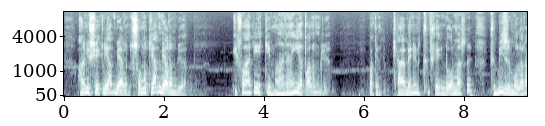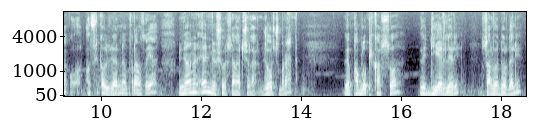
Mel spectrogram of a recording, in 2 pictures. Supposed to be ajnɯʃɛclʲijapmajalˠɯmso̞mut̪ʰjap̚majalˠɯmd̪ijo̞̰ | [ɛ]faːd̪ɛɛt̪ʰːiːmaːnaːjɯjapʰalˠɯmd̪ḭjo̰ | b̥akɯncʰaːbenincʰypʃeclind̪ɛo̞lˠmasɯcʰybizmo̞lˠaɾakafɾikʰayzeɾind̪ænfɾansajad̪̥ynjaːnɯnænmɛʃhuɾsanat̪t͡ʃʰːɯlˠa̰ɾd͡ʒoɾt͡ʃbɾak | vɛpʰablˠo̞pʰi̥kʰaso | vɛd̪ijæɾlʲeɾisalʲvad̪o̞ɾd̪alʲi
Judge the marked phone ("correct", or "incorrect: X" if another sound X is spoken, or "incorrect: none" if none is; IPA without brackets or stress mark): incorrect: i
